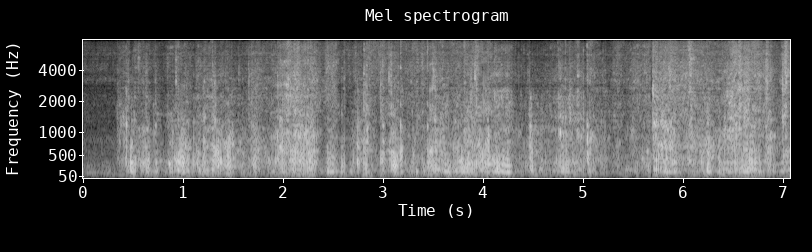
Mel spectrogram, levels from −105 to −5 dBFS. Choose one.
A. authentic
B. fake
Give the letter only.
B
